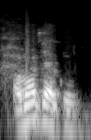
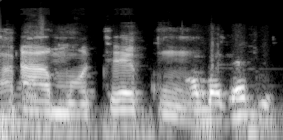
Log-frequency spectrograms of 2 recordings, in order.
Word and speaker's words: Amotekun: Omoteku. Huh? Who is saying Amotekun? Amotekun. Isaac Ojo is pronounced Amotekun.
